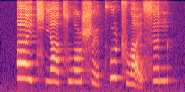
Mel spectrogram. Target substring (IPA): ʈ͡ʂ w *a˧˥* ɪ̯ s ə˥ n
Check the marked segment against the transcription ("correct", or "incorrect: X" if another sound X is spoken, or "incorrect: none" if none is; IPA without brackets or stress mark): incorrect: a̰˨˩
